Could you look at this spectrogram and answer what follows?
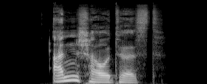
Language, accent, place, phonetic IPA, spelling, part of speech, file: German, Germany, Berlin, [ˈanˌʃaʊ̯təst], anschautest, verb, De-anschautest.ogg
- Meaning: inflection of anschauen: 1. second-person singular dependent preterite 2. second-person singular dependent subjunctive II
